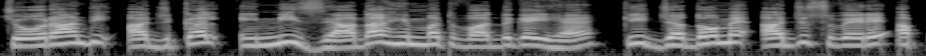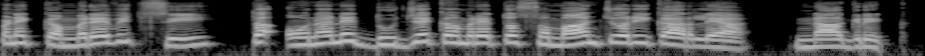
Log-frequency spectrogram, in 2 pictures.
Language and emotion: Punjabi, disgusted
